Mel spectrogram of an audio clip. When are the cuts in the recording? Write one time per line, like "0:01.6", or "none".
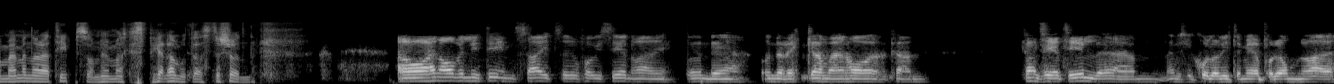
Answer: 0:06.8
